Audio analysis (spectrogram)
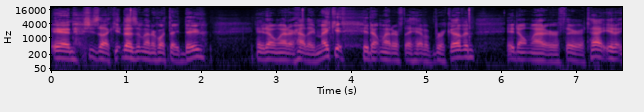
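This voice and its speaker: In a Southern US accent, a man with a medium pitch talks in an animated tone with ordinary pitch variation on a very clean recording with a silent background. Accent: Southern US drawl. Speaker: retiree. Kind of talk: casual talk to camera. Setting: outdoors. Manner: rambling, animated.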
